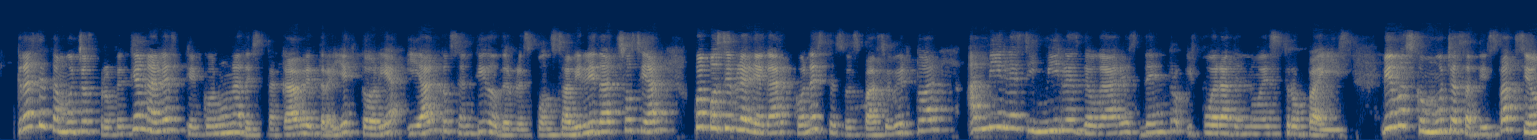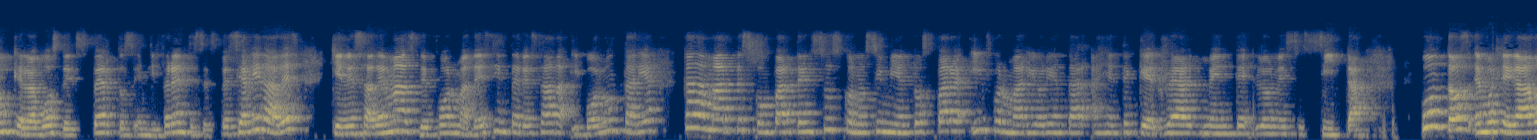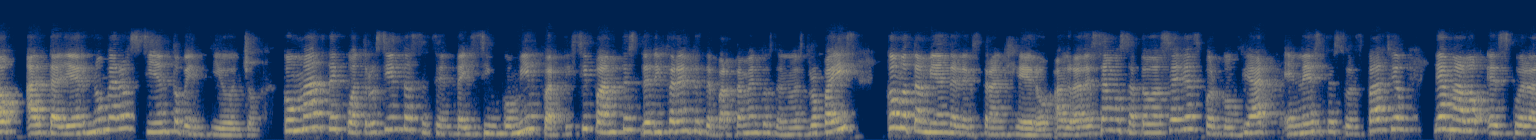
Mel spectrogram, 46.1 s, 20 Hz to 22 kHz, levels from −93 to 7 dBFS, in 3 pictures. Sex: female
